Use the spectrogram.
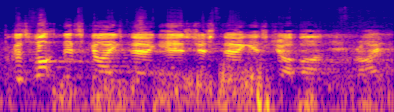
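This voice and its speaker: A man's voice: a little high, a little fast. A man giving an improvised, provocative street speech, cheekily firing rhetorical questions at passers-by through a megaphone. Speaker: street protester and speaker. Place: outdoors on a busy city street. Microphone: megaphone outdoors, picked up by a camera at a distance. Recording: distant megaphone speech, noisy windy street.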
